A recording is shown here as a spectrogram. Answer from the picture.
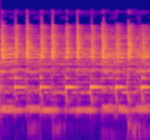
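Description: Sitar-led instrumental folk music: a short melodic phrase repeats over and over above a fast, steady beat of sharp strokes.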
